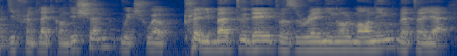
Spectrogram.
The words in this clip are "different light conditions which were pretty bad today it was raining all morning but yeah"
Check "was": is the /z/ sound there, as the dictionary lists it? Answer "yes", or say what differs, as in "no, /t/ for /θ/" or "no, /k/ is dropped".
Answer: yes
